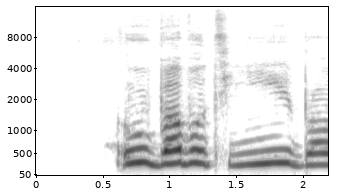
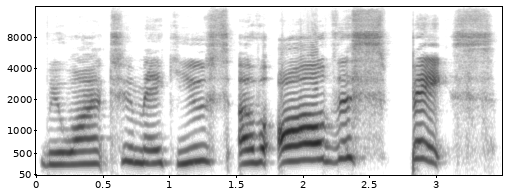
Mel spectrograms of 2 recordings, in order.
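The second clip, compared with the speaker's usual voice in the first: yelling; 3 semitones higher, 7 dB louder, slower than usual. Real, not acted. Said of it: "Why am I yelling?".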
